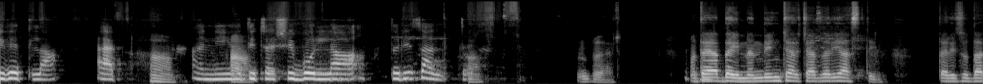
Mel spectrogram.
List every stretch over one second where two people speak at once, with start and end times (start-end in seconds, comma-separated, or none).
none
